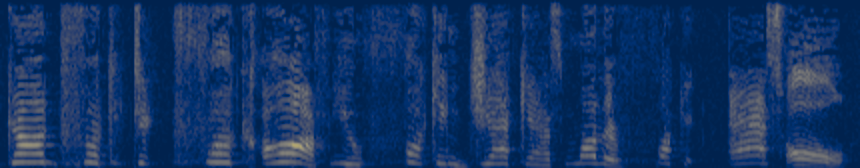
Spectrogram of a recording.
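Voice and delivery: furious shouted swearing at the game; swearing tirade. Real, not acted. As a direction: explode in a loud cursing rage. Rage at enemy units in game.

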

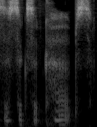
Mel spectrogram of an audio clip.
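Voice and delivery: soft whispered card name; whispering. Real, not acted. Reader whispering the last card she drew to herself. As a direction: murmur it under your breath as you lay it down.

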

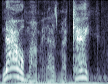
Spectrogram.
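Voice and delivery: put-on high whiny toddler; toddler whine. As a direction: whine like a two-year-old. Voices the toddler character.

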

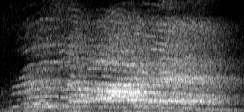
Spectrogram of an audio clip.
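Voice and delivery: high, slow drawn-out cry of crucify; crowd yell. Retold or imitated. The crowd demanding of Pilate, a high drawn-out cry. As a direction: call it out long and rising like a mob. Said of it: "The people yelled".

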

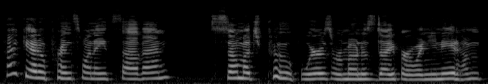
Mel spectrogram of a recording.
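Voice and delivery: ordinary talk, nothing marked

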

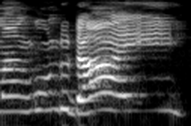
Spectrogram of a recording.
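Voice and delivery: high, loud, slow cry; doomed wail. Real, not acted. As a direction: draw it out in despair. Doomed in game.

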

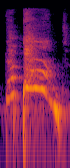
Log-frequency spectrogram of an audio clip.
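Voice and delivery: ordinary delivery

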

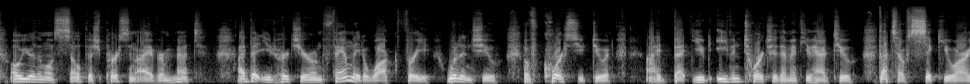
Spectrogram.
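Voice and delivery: plain reading voice

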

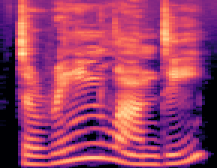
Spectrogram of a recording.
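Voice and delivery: ordinary delivery, nothing marked

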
